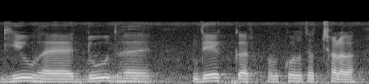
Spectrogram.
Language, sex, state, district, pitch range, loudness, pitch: Hindi, male, Madhya Pradesh, Umaria, 125-145 Hz, -15 LUFS, 135 Hz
